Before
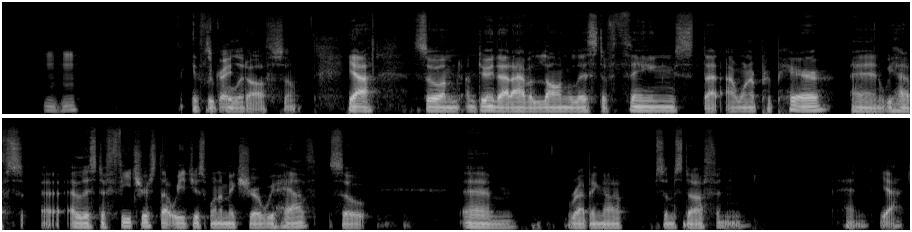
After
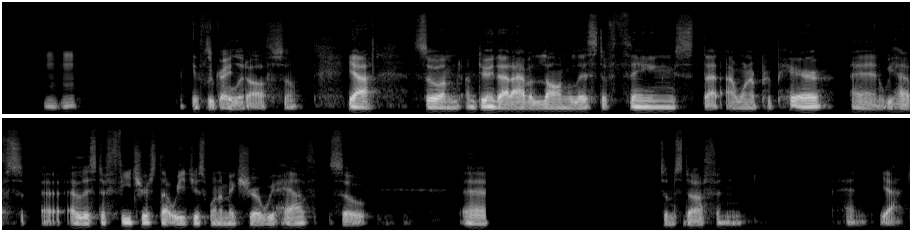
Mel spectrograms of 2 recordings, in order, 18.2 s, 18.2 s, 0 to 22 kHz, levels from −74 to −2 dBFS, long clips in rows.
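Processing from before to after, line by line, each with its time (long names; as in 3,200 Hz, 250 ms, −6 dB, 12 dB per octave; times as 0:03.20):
0:13.91–0:15.67: fill with room tone
whole clip: elliptic high-pass filter 190 Hz, stop band 40 dB; spectral tilt −2 dB per octave; level +2.5 dB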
